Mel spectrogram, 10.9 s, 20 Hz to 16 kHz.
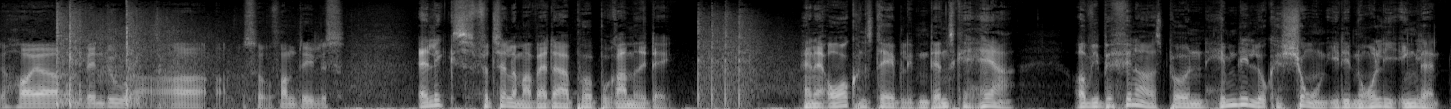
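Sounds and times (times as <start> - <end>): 
speech: 0.0 - 5.4, 6.0 - 10.8
AK-47 rifle shots at a training site in northern England: 0.3 - 2.6, 5.2 - 6.3.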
